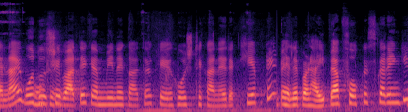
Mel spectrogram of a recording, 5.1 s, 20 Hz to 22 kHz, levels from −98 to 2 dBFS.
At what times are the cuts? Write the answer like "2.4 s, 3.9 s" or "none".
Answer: 3.5 s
